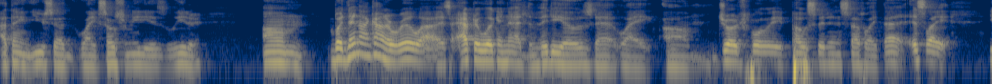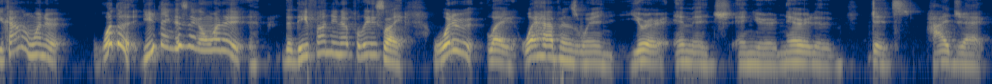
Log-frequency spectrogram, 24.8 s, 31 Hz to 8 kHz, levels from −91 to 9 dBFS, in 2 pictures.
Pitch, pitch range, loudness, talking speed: 125 Hz, 115-160 Hz, -27 LUFS, 150 wpm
